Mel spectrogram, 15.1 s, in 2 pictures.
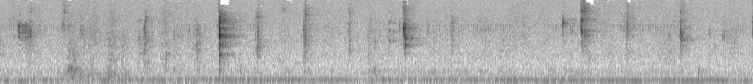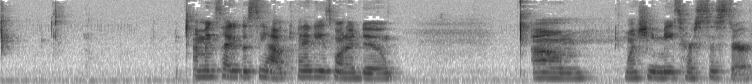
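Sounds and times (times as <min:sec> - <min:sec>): close chewing with mouth smacks: 0:00.0 - 0:08.6
faint low hum: 0:00.0 - 0:15.0.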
